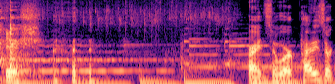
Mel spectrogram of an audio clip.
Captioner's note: chuckles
